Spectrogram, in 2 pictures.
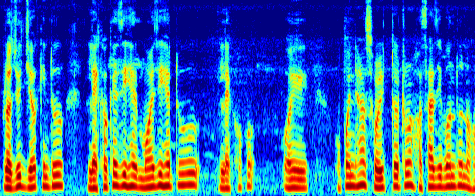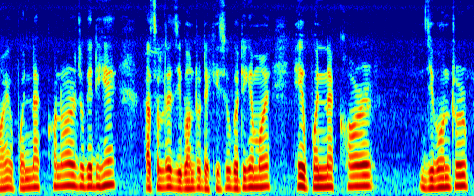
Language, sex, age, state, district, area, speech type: Assamese, male, 18-30, Assam, Dibrugarh, rural, spontaneous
